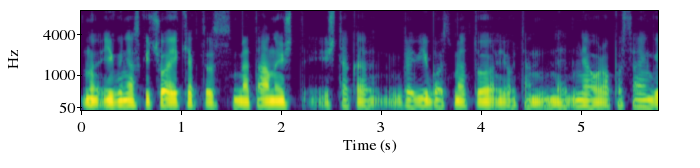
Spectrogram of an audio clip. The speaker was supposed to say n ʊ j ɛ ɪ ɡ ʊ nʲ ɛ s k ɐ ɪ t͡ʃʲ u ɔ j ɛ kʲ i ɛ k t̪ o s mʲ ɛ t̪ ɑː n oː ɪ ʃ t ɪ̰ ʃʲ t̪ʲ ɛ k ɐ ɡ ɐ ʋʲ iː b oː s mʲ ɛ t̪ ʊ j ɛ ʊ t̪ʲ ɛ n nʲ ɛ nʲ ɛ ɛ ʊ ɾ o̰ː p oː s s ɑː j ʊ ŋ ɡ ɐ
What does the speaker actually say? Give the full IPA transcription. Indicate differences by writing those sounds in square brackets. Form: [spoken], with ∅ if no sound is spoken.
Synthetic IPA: n ʊ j ɛ ɪ ɡ ʊ nʲ ɛ s k ɐ ɪ t͡ʃʲ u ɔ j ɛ kʲ i ɛ k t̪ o s mʲ ɛ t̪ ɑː n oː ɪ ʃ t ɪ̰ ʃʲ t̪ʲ ɛ k ɐ ɡ ɐ ʋʲ iː b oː s mʲ ɛ t̪ ʊ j ɛ ʊ t̪ʲ ɛ n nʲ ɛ nʲ ɛ ɛ ʊ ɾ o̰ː p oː s s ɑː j ʊ ŋ ɡ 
